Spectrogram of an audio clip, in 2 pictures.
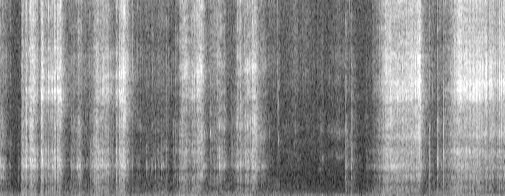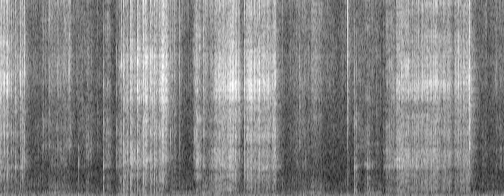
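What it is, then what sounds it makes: Dry soap bar shaved with a knife. A metal knife blade scrapes and shaves a small, solid, rectangular bar of dry green soap held in the palm, peeling off soap curls and powder. The result is a series of bright, dry, raspy scraping strokes in bursts separated by short quiet pauses, with almost no low end.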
